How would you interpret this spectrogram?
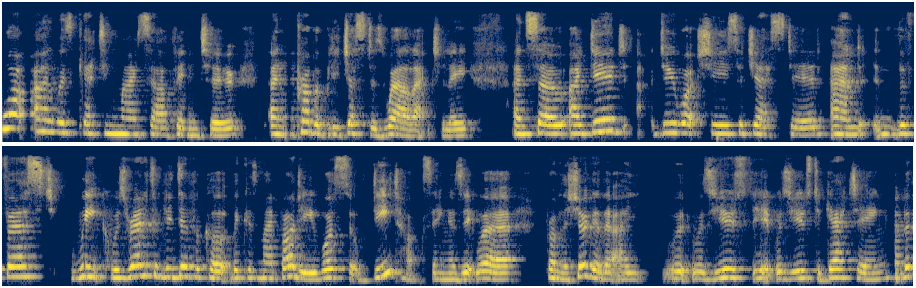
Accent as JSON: {"language": "English", "region": "England", "country": "United Kingdom", "tie": "born or raised there", "said": "I grew up in England"}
